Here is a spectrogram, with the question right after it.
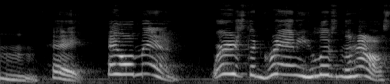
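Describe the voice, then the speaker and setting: A woman uses a put-on character voice at an extremely high pitch. She speaks at a moderate pace. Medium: read story. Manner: sly, growling.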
